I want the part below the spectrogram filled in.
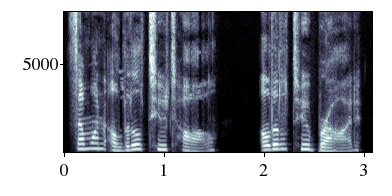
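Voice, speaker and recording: A woman's voice: on the high side, lively intonation, normal speed, a little mellow, no echo, clean studio sound. A woman reading scripted fiction as an audiobook narrator.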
